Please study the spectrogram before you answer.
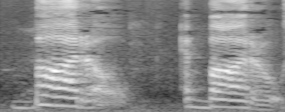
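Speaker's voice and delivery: "bottle" with T turned to a flap; tapped R-like T in "bottle"; American "bottle". Shown as a demonstration. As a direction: model "bottle" as "baw-rol", emphatically. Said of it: "não é bottle que fala".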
